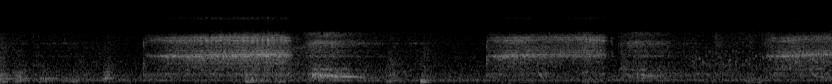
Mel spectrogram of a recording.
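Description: Rough, rattling breaths recur through light room noise, consistent with snoring.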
